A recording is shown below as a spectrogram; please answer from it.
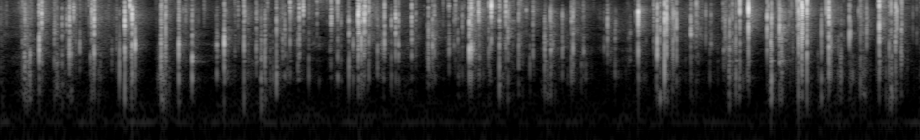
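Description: A small, clear plastic water bottle with a blue cap, hollow and partly filled, is squeezed and crinkled by fingertips close to the microphone. It makes a rapid, irregular run of bright, dry crinkles and crackles with almost no low end and no ring after each snap. A faint steady low hum sits underneath.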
